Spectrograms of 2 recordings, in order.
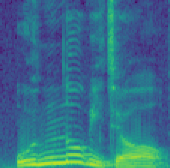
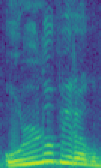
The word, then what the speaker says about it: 옷로비: 자, 그러면 뭐라고 발음하는 게 더 일반적일까요? 그렇죠. 옷로비죠. 올로비보다는 옷로비가 더 일반적인 경향에 맞는 발음이에요. 자, 그런데 왜 사람들은 올로비라고 발음할까요?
